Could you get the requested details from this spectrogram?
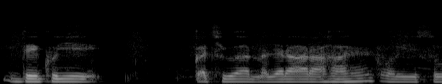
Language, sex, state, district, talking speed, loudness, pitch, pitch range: Hindi, male, Uttar Pradesh, Hamirpur, 160 wpm, -38 LUFS, 125 Hz, 120-130 Hz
